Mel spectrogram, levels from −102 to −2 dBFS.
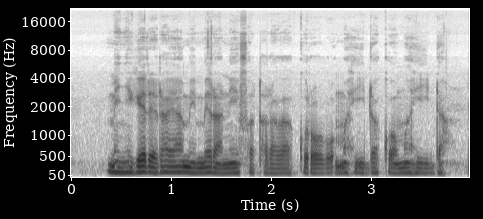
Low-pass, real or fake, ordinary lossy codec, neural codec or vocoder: none; real; none; none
